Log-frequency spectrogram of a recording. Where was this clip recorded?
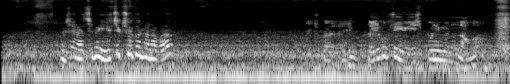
in a car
